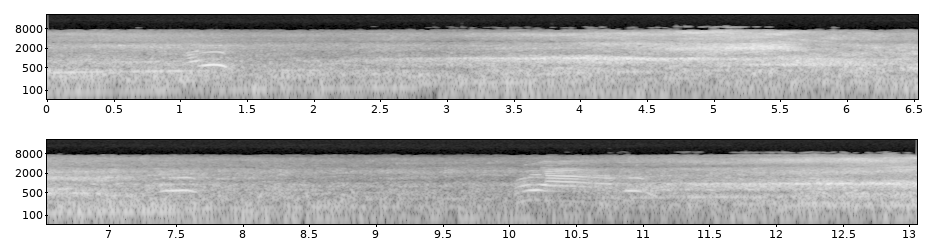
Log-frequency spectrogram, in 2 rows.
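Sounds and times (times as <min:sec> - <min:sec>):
bus driving past: 0:00.0 - 0:10.0, 0:10.6 - 0:13.0.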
